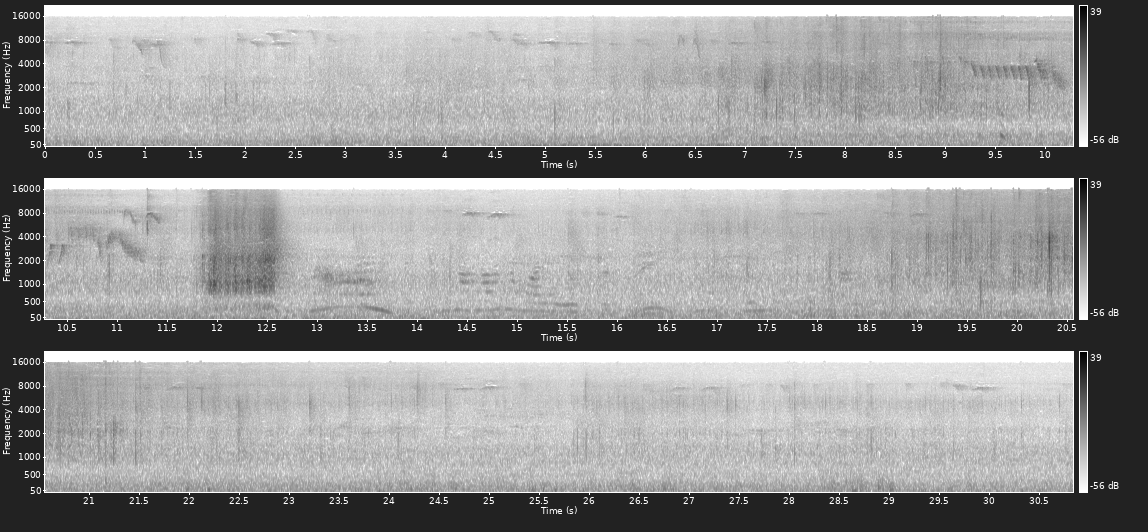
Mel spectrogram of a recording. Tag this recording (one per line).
Bicycle
Bike
break
breaking
drag
gravel
walk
